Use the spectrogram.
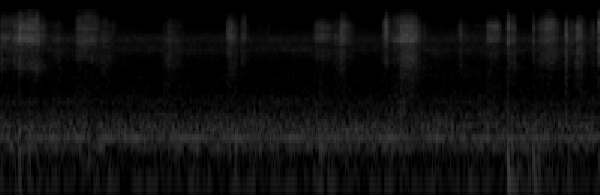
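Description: A small, solid natural cork wine stopper is held between the fingers of both hands while nails scratch and fingertips rub its surface. Quiet, dry scratching and brushing come in short, bright bursts over a steady low hum.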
